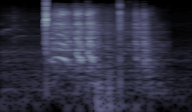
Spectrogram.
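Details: Motorcycle starter checked after fuse inspection, as the bike is fired up. A short, crisp crank lasting under a second with a quick catch and no grinding or stalling. The starter and solenoid sound healthy.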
